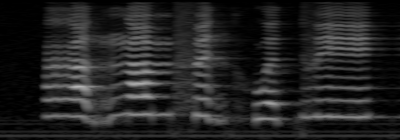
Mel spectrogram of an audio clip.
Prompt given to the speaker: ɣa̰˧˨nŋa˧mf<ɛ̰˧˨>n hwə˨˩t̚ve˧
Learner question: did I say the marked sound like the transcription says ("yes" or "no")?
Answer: yes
